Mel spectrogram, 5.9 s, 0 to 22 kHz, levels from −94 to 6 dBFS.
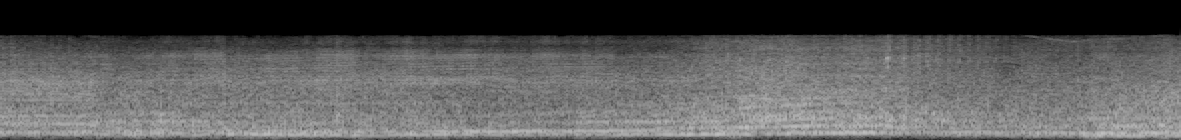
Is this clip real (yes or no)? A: no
